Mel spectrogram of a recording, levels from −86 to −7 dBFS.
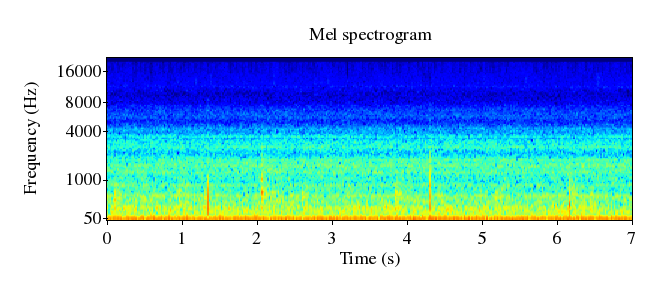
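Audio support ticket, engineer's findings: Loud pop, four single hits at 1.34–1.36, 3.21–3.23, 4.30–4.32 and 6.15–6.18 s, roughly 20 dB above the sound (the second one nearer 15 dB). The sound carries on underneath. Likely a voltage spike from a connector, switch, static or driver glitch, shaped by the downstream stages.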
